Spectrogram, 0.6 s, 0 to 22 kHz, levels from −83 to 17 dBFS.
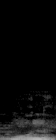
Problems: none marked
